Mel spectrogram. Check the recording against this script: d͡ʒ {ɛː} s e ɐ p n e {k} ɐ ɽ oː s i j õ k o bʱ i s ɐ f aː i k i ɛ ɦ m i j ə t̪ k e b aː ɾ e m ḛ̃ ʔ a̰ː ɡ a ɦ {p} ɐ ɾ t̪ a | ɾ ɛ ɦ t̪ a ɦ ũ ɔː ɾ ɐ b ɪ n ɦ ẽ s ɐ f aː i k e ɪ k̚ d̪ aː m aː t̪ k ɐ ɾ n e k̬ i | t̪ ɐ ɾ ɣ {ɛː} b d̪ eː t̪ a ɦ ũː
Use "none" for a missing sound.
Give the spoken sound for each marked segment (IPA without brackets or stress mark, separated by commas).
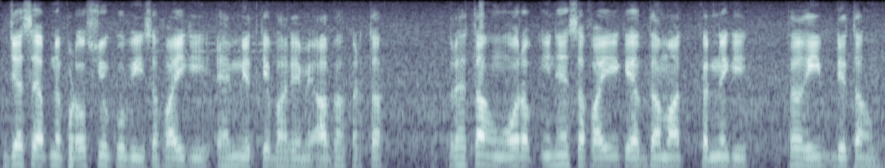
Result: ɛː, p, k, iː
